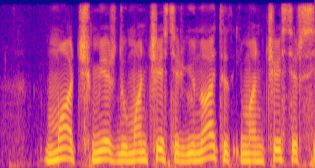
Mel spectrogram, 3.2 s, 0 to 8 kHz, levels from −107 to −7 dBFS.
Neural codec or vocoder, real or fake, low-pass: none; real; 7.2 kHz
